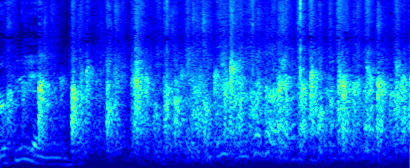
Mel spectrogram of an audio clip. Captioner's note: applause; laughing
